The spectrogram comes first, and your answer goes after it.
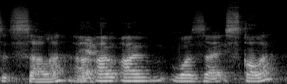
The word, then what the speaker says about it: Salla: I pronounce it Salla.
